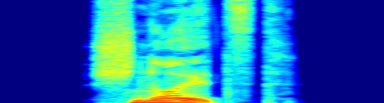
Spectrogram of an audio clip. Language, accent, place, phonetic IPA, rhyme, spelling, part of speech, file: German, Germany, Berlin, [ʃnɔɪ̯t͡st], -ɔɪ̯t͡st, schnäuzt, verb, De-schnäuzt.ogg
- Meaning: inflection of schnäuzen: 1. second/third-person singular present 2. second-person plural present 3. plural imperative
